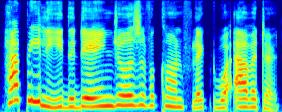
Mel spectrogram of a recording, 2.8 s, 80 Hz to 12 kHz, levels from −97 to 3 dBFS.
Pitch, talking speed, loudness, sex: 260 Hz, 170 wpm, -18 LUFS, female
